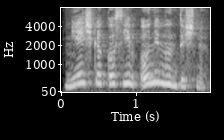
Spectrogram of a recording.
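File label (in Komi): ми эськӧ кӧсйим ӧні мынтысьны, Komi, female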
